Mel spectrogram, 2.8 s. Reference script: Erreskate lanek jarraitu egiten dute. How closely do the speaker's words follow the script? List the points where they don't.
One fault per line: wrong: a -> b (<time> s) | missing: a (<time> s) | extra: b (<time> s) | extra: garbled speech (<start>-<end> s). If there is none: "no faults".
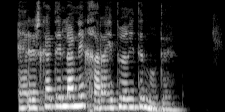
no faults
